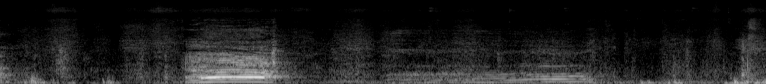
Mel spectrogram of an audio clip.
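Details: Rare-coloured cattle at Setia Farm in Indonesia give a deep, drawn-out moo with rich harmonics, then a softer, wavering second moo, over faint background music.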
